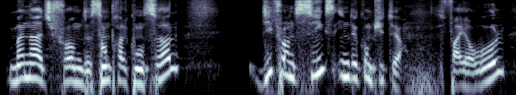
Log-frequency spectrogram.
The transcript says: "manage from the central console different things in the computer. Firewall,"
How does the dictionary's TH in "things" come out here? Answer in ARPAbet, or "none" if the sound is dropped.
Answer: S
